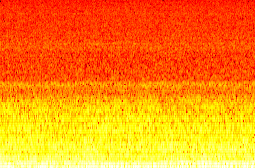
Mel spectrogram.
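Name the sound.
distant road traffic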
